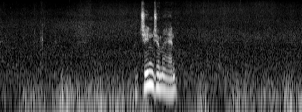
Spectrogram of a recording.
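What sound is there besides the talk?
roaring sea waves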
